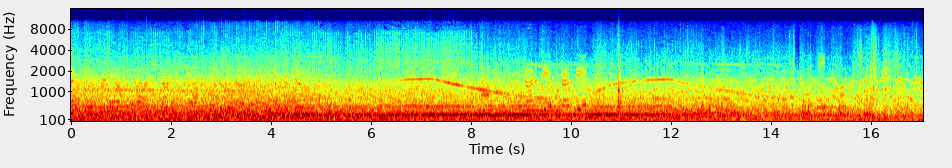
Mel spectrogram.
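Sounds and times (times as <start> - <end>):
high tone gliding: 0.0 - 15.7
steady hum: 0.0 - 17.0
wind tyre and engine noise: 0.0 - 17.0.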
